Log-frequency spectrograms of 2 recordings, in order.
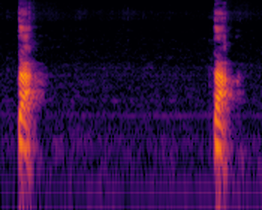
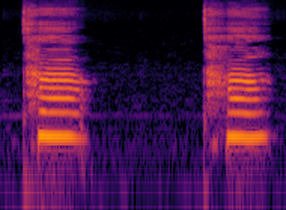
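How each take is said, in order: First: "ta" said softly with little breath on the t; gentle "ta", like a Spanish d; soft unaspirated d. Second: "ta" higher, with a strong puff of air on the t; aspirated t. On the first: Teacher showing the soft Mandarin d. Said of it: "La D es más suave". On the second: Teacher showing the strong aspirated Mandarin t. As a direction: hit the t of "ta" with breath. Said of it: "la T es más fuerte". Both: Shown as a demonstration.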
